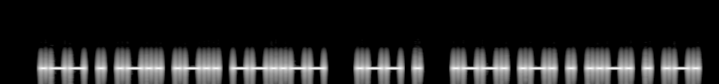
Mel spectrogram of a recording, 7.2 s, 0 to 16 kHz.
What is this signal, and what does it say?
Morse code, heard as a keyed tone, about 25 wpm, 700 Hz. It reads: WELL, WE PREFER
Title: Sentences from Top 1100 Words 25wpm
